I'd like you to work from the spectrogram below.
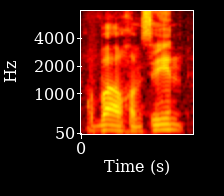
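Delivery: ordinary talk, nothing marked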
